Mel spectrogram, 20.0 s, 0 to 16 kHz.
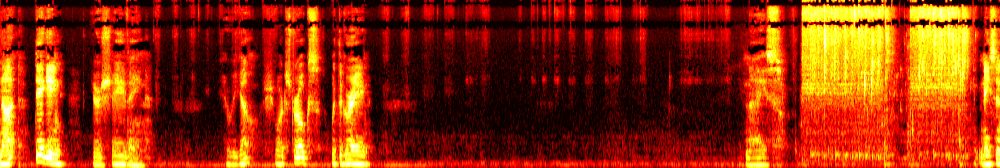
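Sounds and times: razor scratching through stubble: 2.0s - 17.6s
tap running into sink: 16.1s - 19.6s.

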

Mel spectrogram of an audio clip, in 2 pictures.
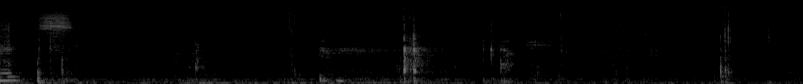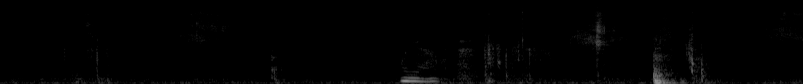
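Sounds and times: papery card slide: 13.8s - 15.0s.

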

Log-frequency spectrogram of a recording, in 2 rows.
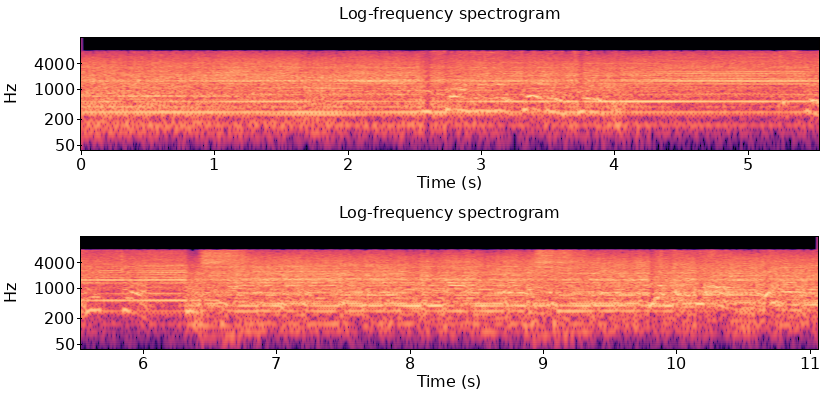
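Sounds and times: electric guitar feedback: 0.0s - 11.0s.

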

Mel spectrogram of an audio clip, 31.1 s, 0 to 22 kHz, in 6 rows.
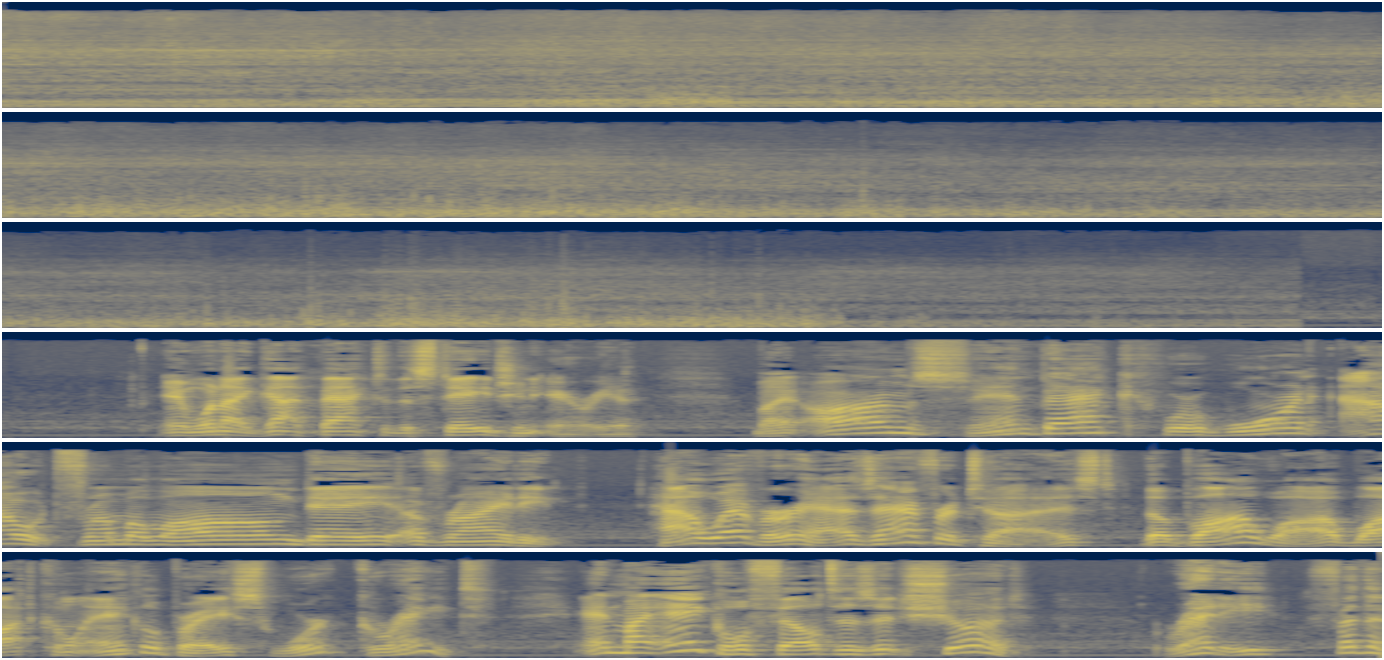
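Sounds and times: atv engine revving: 0.0s - 15.3s.

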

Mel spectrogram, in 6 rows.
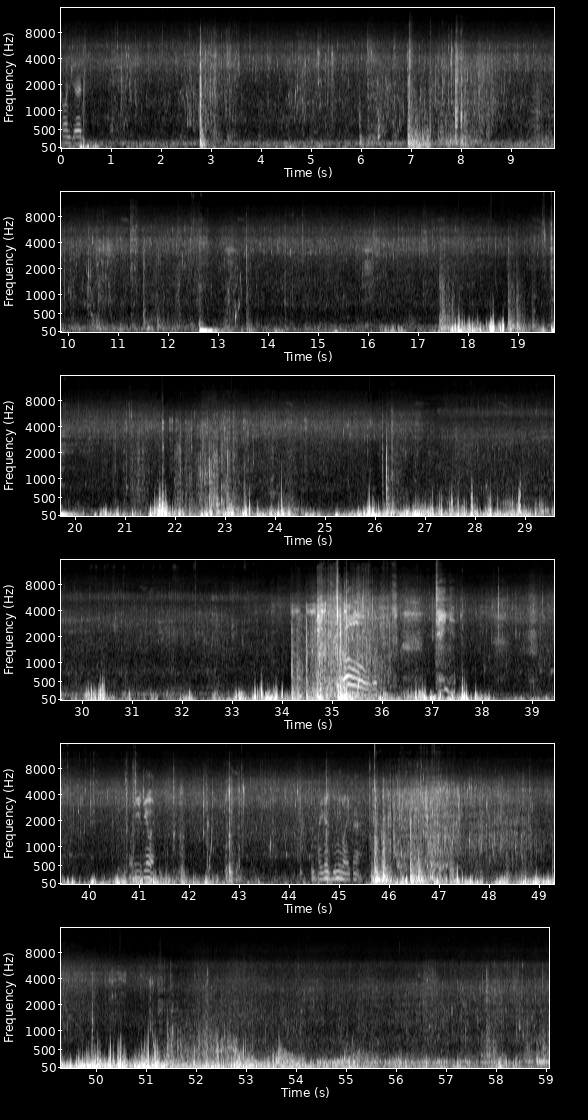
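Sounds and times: water and paddle sounds: 0.0s - 59.0s
boat hull thumping and rumbling: 2.7s - 3.2s, 5.9s - 8.4s, 11.3s - 14.4s, 17.3s - 23.6s, 25.8s - 27.2s, 33.5s - 36.3s, 41.7s - 43.1s, 44.4s - 48.4s, 57.3s - 59.0s
sharp knock: 12.6s - 13.2s.

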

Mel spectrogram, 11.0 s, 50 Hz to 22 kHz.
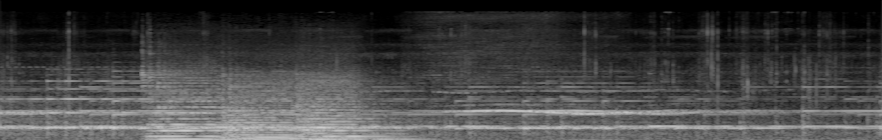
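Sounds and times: ambient drone of held tones: 0.0s - 10.0s.

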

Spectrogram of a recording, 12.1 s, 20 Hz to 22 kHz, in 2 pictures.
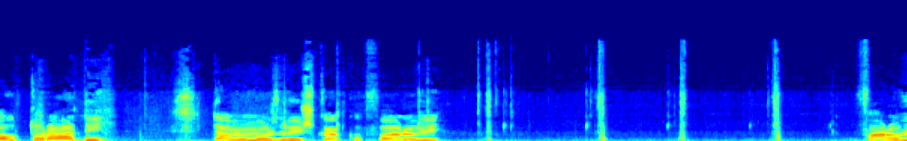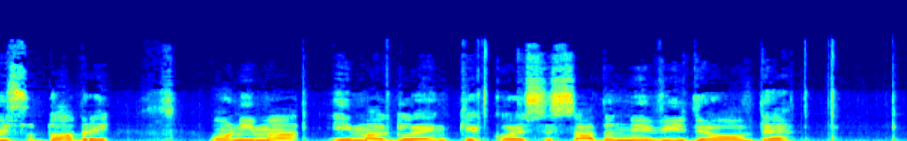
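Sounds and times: car engine idling hum: 0.0s - 12.0s.

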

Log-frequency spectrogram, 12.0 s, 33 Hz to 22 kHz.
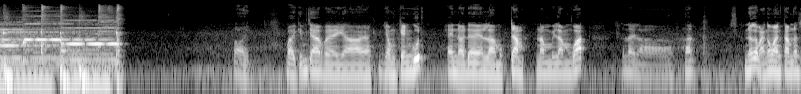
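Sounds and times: music with steady bass line: 0.0s - 1.9s
faint room hiss: 1.9s - 12.0s.

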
